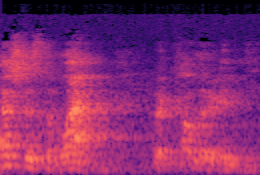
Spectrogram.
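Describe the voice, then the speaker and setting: A man uses a raised, projected voice at a fairly slow pace. Noticeable background noise is present. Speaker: spoken word poet. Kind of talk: live spoken word performance.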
